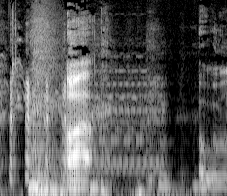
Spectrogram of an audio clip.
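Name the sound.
telephone bell ringing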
